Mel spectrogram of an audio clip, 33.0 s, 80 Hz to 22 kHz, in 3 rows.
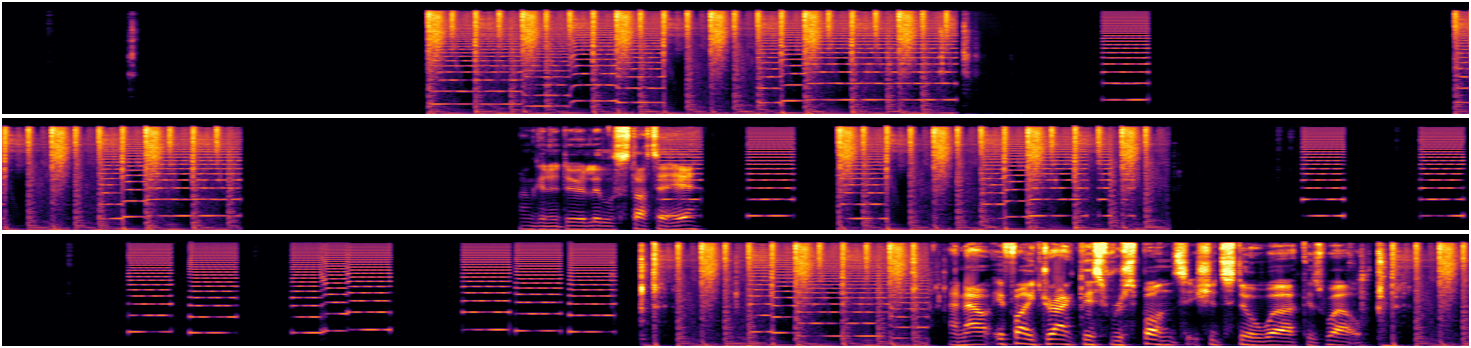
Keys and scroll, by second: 7.1 space, 12.8 space, 19.7 space, 28.9 space.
